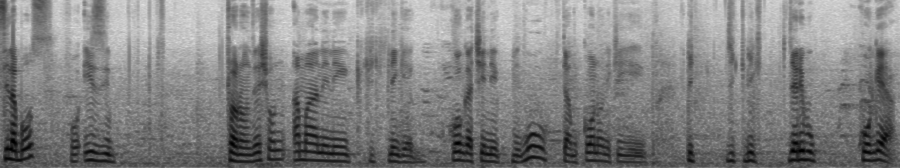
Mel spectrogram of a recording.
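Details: Kenyan man who reports blockages and prolongations of words in every sentence he speaks; stuttering.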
